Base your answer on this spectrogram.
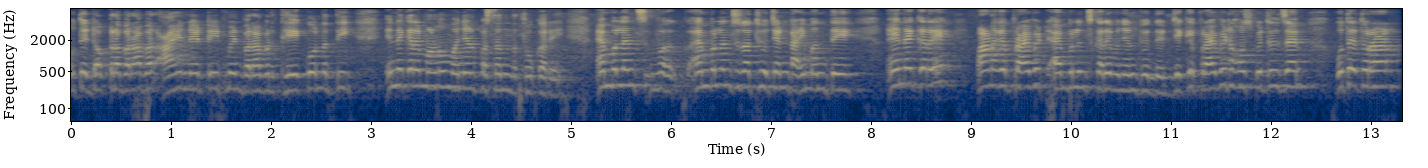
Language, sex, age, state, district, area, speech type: Sindhi, female, 45-60, Maharashtra, Mumbai Suburban, urban, spontaneous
